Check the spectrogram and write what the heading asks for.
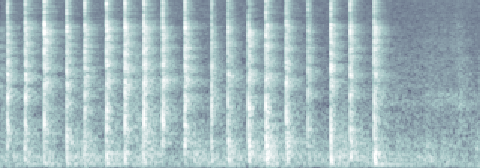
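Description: Chalk tapped rapidly against a blackboard as dots are stippled inside a drawn box to stand for gas molecules: a quick, irregular string of sharp taps, about six a second, that stops about three seconds in.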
